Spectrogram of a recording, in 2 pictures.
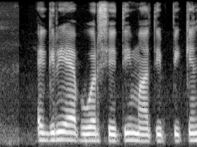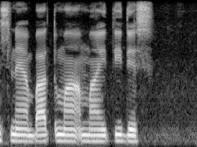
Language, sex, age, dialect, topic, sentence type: Marathi, male, 18-24, Northern Konkan, agriculture, statement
